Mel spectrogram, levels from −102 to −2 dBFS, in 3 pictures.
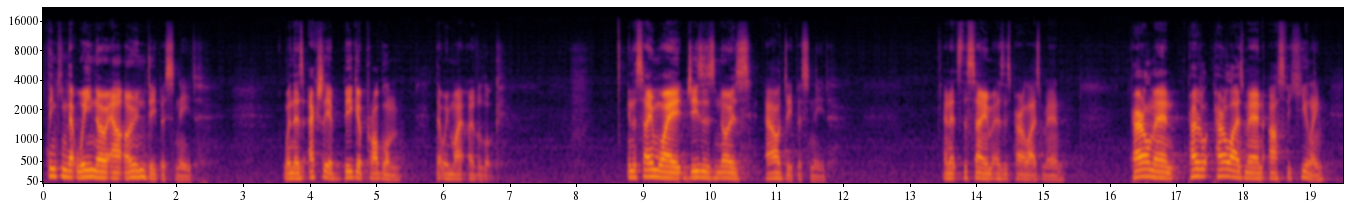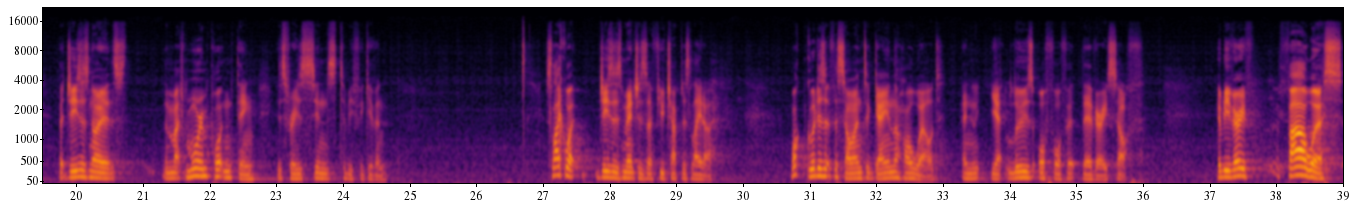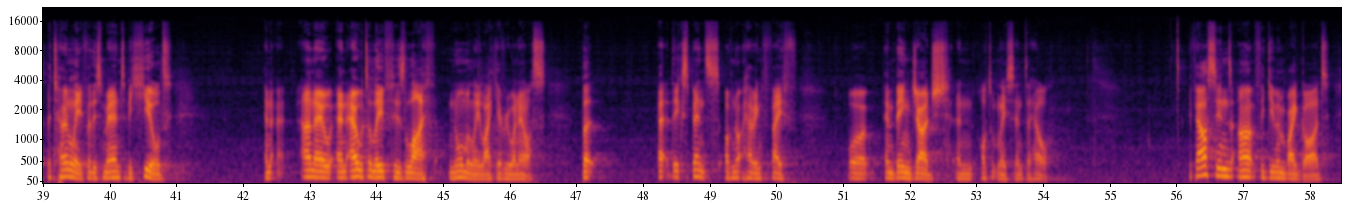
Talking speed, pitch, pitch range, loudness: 135 wpm, 120 Hz, 105-135 Hz, -29 LUFS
